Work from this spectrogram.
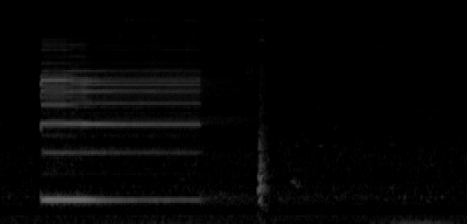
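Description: An outgoing video call on a phone gives a single steady ringing tone lasting about two seconds, fairly faint, followed by a brief click and quiet room background.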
